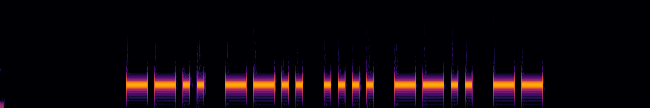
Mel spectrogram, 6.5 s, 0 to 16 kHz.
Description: Morse code, heard as a keyed tone, about 17 wpm, 700 Hz. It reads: ZZHZM
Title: Code Groups - 5 Letters - 17wpm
